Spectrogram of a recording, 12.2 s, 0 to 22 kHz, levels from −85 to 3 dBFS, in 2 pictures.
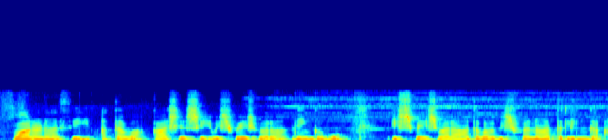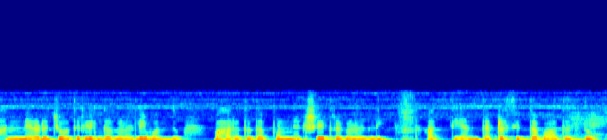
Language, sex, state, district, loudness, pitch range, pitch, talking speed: Kannada, female, Karnataka, Shimoga, -26 LUFS, 205-235 Hz, 220 Hz, 90 wpm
